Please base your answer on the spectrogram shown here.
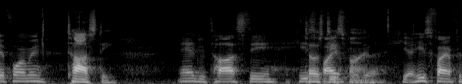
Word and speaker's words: Tosti: Andrew Tosti.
